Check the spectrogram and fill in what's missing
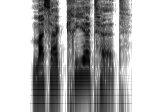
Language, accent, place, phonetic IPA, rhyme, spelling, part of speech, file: German, Germany, Berlin, [masaˈkʁiːɐ̯tət], -iːɐ̯tət, massakriertet, verb, De-massakriertet.ogg
- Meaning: inflection of massakrieren: 1. second-person plural preterite 2. second-person plural subjunctive II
